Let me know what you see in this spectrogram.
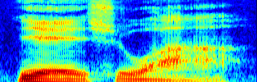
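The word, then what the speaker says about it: ישוע: 성도들도이 이름을 많이 썼어요이 예수라는 이름은 히브리 발음으로 하면 예슈아 해가지고 건져내는 자다 그런 뜻이에요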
